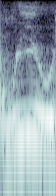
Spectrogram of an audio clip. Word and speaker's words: Ryu: I was pronouncing it, as Ryu. – People are like, Ryu, okay. – Yeah, Ryu is supposed to be correct,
